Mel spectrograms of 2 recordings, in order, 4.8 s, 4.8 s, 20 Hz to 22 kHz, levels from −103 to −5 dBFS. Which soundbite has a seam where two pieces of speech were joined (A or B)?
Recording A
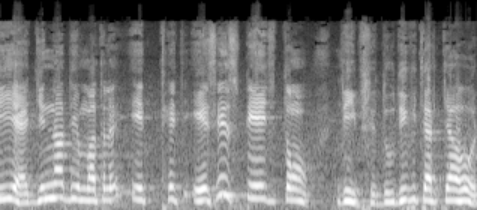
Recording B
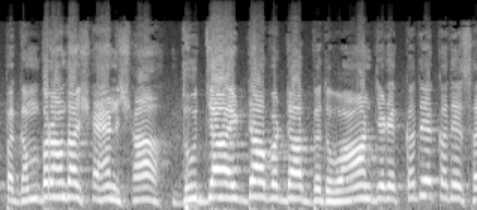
B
